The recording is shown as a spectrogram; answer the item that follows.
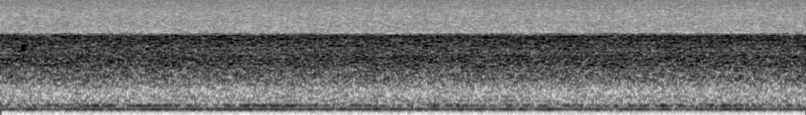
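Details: Low steady electrical hum under quiet hiss, with no animal sound.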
